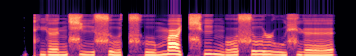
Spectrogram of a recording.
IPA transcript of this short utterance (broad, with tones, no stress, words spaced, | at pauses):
pʰjɛ˨˦nɕi˨˦ sɹ̩˨˩t͡sʰɹ̩˨˦ mä˥˨t͡ɕʰi˥˨ŋ ɤ˦ sɹ̩˦ɻu˨˦ɕɥɛ˨˦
